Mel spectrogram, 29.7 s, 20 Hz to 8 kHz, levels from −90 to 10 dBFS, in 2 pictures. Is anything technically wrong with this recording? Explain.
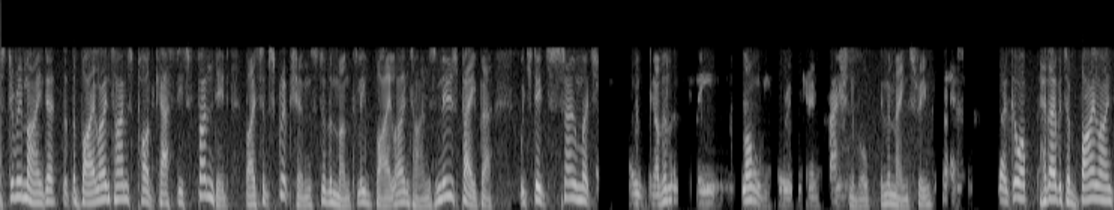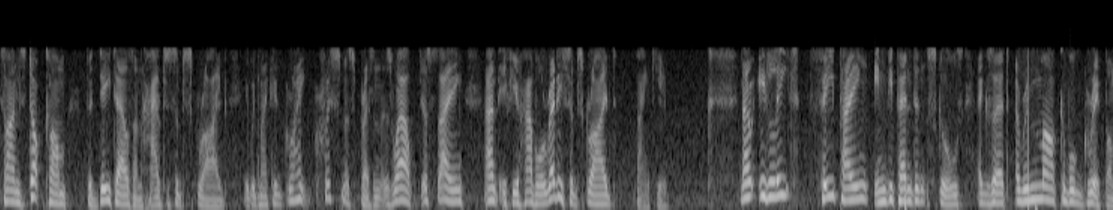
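Yes, there are three distinct problems, all clustered in the middle of the clip except one near the end.

First, other side's voice leaking through: short scraps of a second voice turn up at 7.92 to 7.99, 9.43 to 9.78, 11.16 to 11.41 and 12.43 to 12.92 s. They sit quiet, somewhere around 15 to 25 dB under the main talker. The likely cause is the far end playing out of this device's loudspeaker, with the echo canceller failing to scrub all of it from the mic, so fragments slip through.

Second, speech suppressed in double talk: from 7.98 to 11.18 s the talker keeps ducking away, dropping by as much as roughly 40 dB, then again briefly at 12.47 to 12.89 s and 13.27 to 13.39 s, the last one a shallower dip of roughly 30 dB. The first two line up with the leaked far-end bits. Most likely, with both sides talking at once, the canceller couldn't tell local speech from echo and just turned everything down, so the voice sounds gated and chopped.

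Third, a loud pop near the end: two quick pops between 28.54 and 28.67 s, peaking roughly 15 dB above the speech, which carries on underneath. That's likely a sudden voltage step or spike, from a connector, switch, static or driver hiccup, getting into the chain. The downstream circuitry shapes it into a sharp double click that jumps out well above the level of the talk.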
